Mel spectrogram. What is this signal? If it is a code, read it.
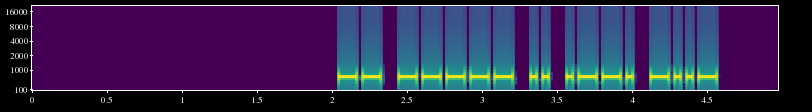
Morse code, heard as a keyed tone, about 30 wpm, 700 Hz. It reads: M0IPX
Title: DXCC-100 Call Signs - 5 Characters - Repeated 2x - 30wpm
